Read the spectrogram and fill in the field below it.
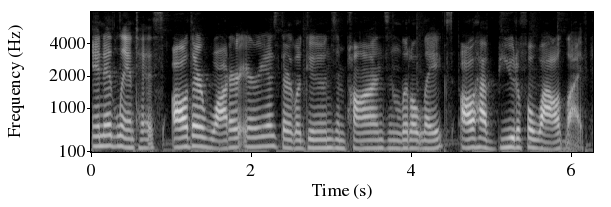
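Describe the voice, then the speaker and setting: A woman's voice: fairly low pitch, little pitch movement, normal speed, faint music behind. A woman giving chatty, appreciative travel vlog narration in a casual style. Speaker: travel vlogger.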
